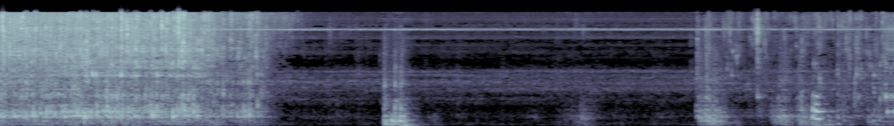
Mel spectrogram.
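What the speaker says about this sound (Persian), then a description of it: "آب جوش رو می کنیم." Boiling water pours steadily into a pot while Afghan pasta is being made, a loud rushing stream for about three seconds that then stops, followed by a few soft clunks and a short splash.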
